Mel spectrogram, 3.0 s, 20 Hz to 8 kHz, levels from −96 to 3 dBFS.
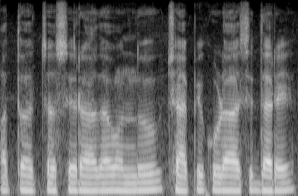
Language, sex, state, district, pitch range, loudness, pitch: Kannada, male, Karnataka, Bidar, 110-115 Hz, -17 LUFS, 115 Hz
